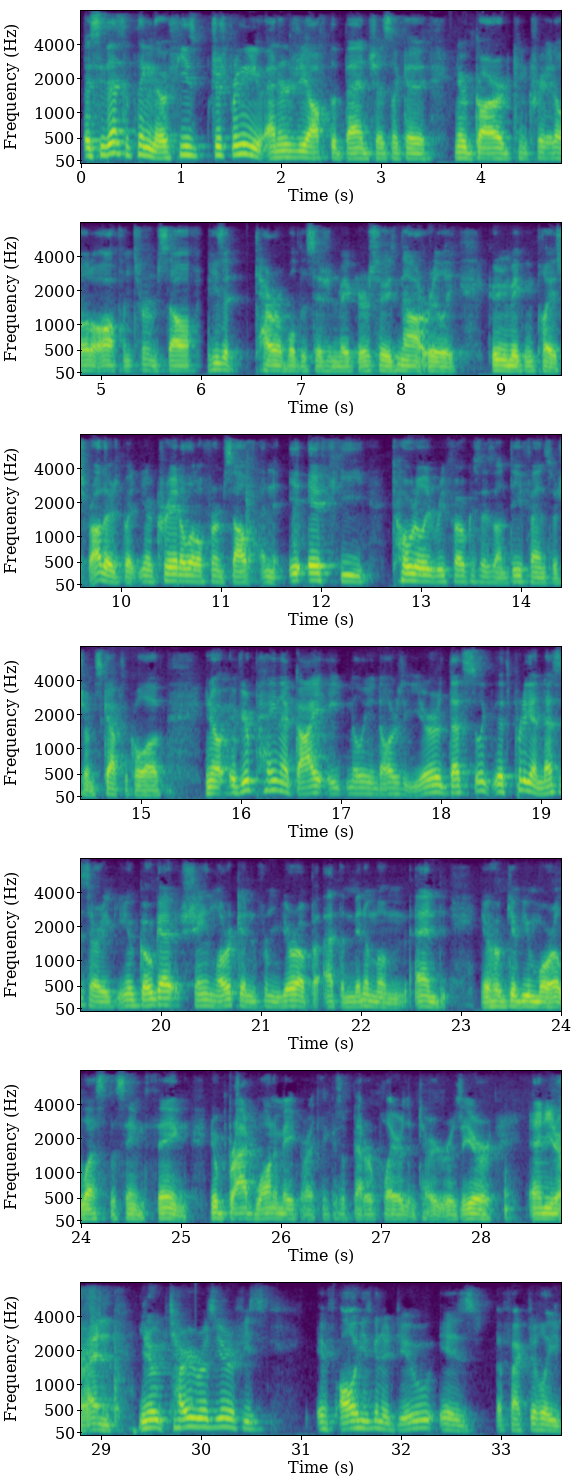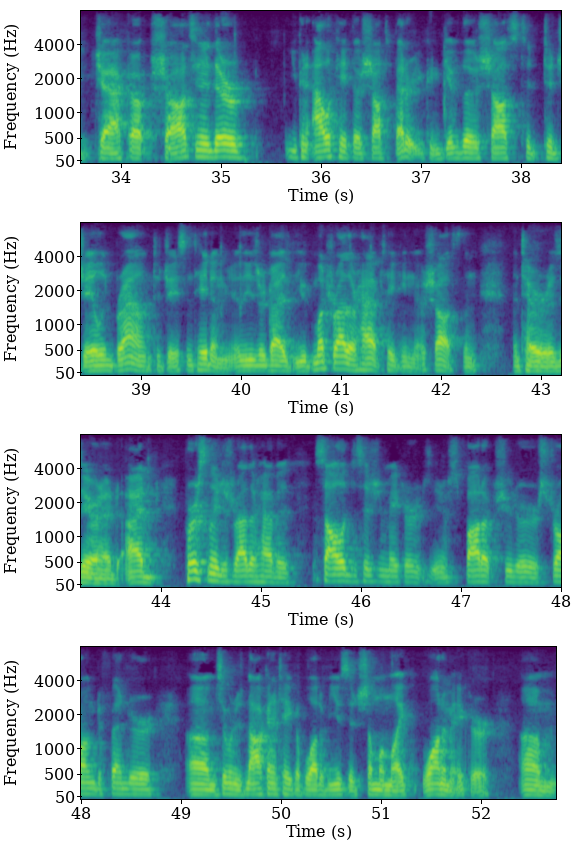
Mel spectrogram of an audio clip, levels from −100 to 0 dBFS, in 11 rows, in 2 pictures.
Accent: American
